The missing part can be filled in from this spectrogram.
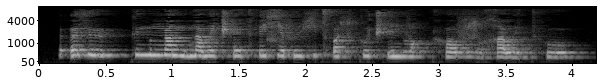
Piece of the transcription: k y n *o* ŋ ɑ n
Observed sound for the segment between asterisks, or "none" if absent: o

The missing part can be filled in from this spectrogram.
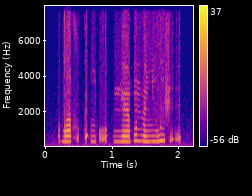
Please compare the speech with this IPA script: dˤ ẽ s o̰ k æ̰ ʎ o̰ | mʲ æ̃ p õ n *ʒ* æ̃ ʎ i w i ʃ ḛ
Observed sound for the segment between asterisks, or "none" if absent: z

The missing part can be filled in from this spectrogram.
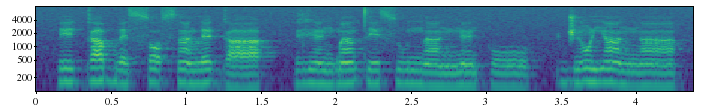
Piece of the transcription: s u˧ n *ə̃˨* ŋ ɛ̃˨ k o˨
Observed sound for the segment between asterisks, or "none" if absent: ã˨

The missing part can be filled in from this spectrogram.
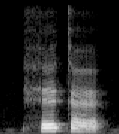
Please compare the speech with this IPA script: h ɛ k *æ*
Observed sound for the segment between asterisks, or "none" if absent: æ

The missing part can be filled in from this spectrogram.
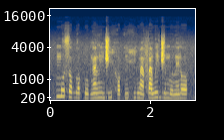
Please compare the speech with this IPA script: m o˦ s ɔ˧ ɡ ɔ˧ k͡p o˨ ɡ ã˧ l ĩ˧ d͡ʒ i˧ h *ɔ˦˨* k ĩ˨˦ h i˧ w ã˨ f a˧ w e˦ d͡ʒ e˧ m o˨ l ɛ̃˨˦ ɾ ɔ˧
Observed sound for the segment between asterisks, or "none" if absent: ɔ˨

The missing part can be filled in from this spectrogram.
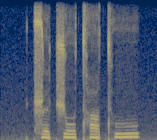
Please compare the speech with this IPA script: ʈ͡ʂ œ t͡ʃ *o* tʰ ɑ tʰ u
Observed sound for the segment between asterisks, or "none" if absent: o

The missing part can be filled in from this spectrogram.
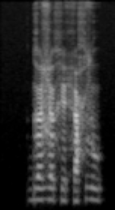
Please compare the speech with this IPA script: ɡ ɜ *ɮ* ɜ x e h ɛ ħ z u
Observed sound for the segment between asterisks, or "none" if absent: ɮ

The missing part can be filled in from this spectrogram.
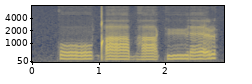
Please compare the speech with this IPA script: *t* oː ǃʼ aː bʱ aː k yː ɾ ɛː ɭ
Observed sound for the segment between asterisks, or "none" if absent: k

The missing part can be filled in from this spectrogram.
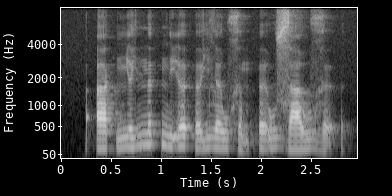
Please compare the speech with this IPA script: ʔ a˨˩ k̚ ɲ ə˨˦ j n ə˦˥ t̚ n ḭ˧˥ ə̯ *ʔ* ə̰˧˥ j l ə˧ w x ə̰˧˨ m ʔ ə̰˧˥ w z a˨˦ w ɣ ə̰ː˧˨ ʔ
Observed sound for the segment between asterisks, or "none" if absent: ʔ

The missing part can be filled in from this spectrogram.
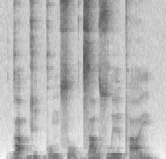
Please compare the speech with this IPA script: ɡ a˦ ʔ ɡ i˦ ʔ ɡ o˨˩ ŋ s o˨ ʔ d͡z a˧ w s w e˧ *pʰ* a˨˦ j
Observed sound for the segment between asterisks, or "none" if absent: pʰ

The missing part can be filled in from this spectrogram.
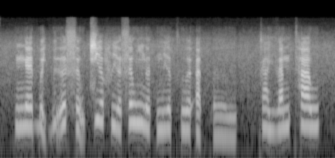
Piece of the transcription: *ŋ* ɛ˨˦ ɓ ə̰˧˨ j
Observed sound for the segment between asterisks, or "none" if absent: ŋ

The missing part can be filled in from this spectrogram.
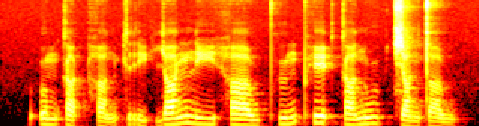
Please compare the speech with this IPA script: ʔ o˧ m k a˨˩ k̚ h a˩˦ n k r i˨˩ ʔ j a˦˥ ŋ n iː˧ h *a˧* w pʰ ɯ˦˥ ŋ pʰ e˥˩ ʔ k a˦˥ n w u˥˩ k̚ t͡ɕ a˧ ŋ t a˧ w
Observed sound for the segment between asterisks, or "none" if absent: aː˧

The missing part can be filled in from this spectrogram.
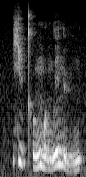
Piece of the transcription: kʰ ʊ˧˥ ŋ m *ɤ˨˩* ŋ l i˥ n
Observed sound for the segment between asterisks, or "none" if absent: ɤ˨˩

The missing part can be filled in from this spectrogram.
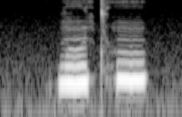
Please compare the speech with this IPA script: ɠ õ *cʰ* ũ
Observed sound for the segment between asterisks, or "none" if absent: tʰ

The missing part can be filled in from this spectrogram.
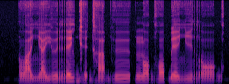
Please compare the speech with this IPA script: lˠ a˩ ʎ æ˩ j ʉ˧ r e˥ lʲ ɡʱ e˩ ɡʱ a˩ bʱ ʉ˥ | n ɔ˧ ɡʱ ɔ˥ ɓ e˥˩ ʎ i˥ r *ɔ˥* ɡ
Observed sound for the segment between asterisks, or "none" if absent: ɔ˩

